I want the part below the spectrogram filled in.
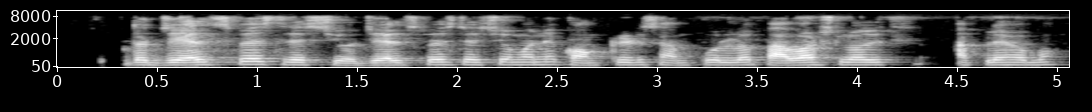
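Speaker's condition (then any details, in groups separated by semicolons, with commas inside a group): No condition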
